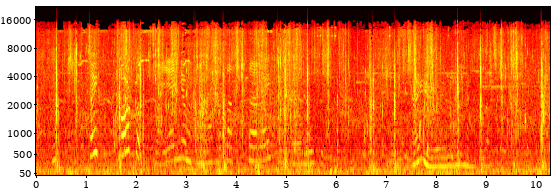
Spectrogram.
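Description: Wooden rowboat being rowed: oars working in their gunwale oarlocks and dipping into the water, with short sharp knocks throughout.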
